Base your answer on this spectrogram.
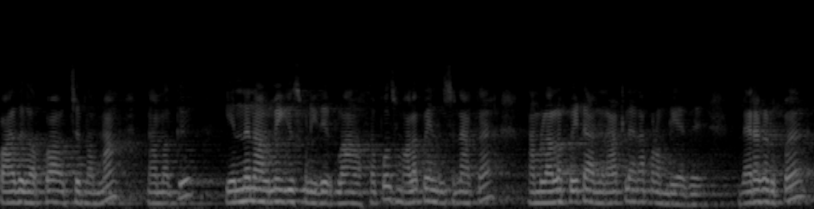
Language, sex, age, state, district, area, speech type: Tamil, female, 18-30, Tamil Nadu, Ariyalur, rural, spontaneous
